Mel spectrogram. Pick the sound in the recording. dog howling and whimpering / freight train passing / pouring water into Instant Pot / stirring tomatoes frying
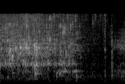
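pouring water into Instant Pot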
